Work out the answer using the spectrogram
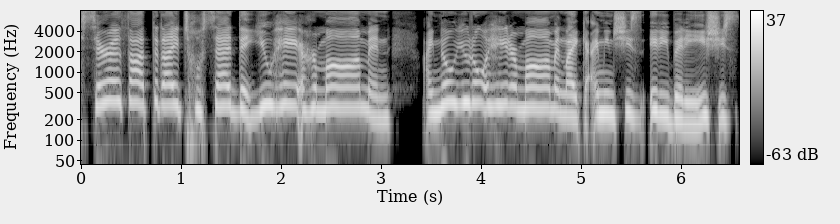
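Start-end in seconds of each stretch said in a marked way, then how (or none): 0.0-4.7 put-on high, sobbing child's voice, talking through tears. Retelling what a sobbing kindergartner said: imitating a sobbing child. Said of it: "just sobbing, just bawling, as she's like".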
